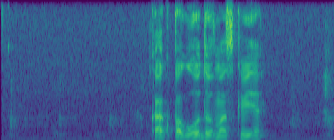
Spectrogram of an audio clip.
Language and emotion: Russian, neutral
